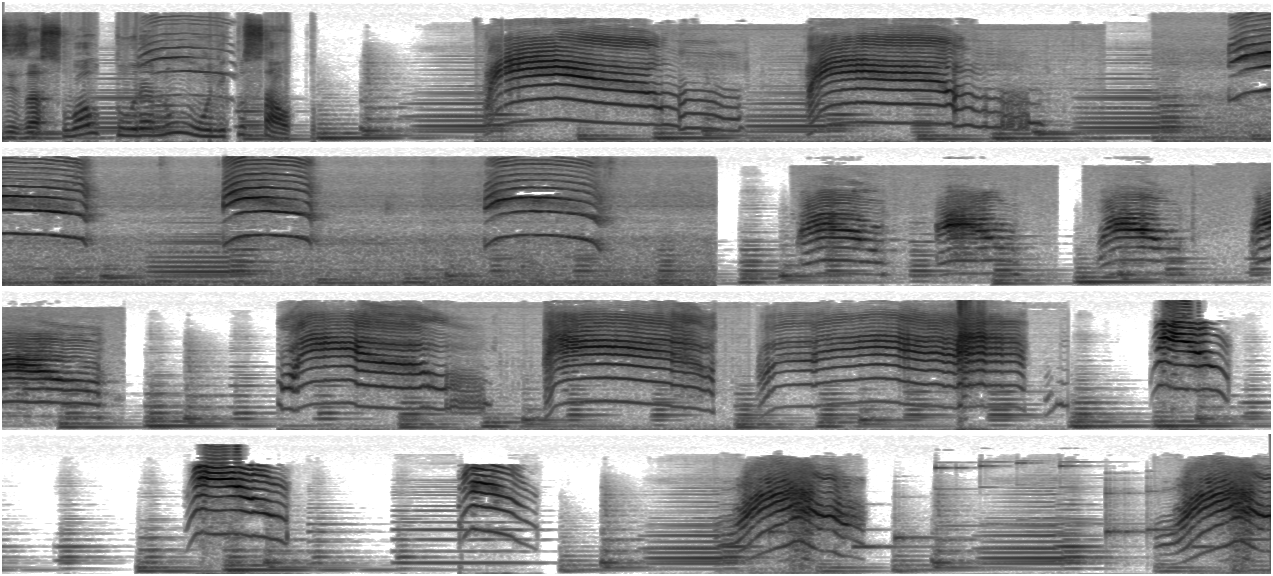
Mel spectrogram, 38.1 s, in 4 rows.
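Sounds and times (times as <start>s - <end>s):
background music: 0.0s - 38.0s
cats meowing: 1.0s - 1.9s, 3.6s - 7.8s, 9.2s - 10.4s, 11.1s - 12.0s, 13.1s - 14.2s, 15.5s - 17.2s, 17.8s - 19.9s, 21.1s - 27.1s, 27.7s - 28.3s, 30.0s - 30.8s, 32.0s - 32.6s, 34.0s - 35.0s, 37.2s - 38.0s.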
